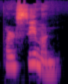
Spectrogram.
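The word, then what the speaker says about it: persimmon: 이 io 모음 있습니다 가운데에 강세가 있습니다 펄스 임은 이것을 그냥 80 만 이렇게 앞에 두지 마시고요 가운데 있다는 것 정확하게 강세를 발음 해주셔야 좀더 유창성 이 봐야 되겠죠 벌스 힘은 폴 c 먼 우리만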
